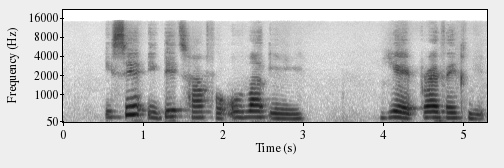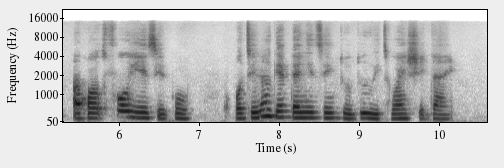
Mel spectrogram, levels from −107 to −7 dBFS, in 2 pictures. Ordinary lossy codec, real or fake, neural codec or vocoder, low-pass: none; fake; codec, 44.1 kHz, 2.6 kbps, DAC; 14.4 kHz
